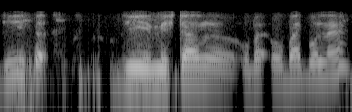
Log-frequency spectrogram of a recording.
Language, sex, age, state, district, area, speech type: Urdu, male, 18-30, Uttar Pradesh, Azamgarh, urban, conversation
